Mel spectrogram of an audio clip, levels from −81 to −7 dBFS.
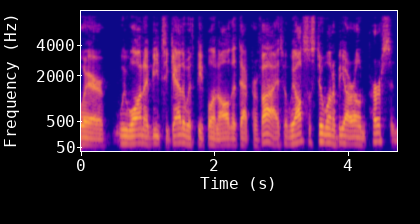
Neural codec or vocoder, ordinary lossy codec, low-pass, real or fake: codec, 16 kHz, 16 kbps, FreqCodec, larger model; MP3, 64 kbps; 7.2 kHz; fake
